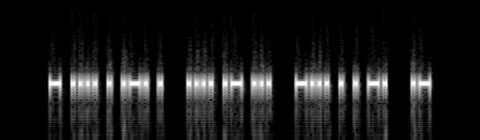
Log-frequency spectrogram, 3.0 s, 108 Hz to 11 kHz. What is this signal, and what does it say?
Morse code, heard as a keyed tone, about 54 wpm, 700 Hz. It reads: THERE HAS BEEN A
